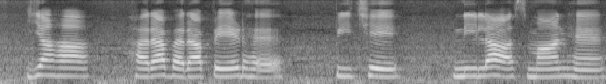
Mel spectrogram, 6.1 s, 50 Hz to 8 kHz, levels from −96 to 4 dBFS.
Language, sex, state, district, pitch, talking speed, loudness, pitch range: Hindi, female, Haryana, Charkhi Dadri, 245 Hz, 90 wpm, -15 LUFS, 240-255 Hz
